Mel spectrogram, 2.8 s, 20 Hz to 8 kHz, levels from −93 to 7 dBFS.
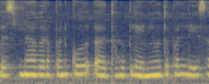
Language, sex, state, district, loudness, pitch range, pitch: Hindi, female, Chhattisgarh, Rajnandgaon, -13 LUFS, 235-255 Hz, 250 Hz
